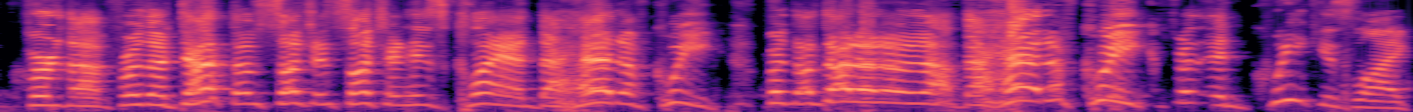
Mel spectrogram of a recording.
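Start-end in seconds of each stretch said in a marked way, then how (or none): 0.2-5.8 play-acted high, raised battle yell. Retelling a book scene, Thorgrim listing his grudges: Thorgrim yelling. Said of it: "Thorgrim is just yelling".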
